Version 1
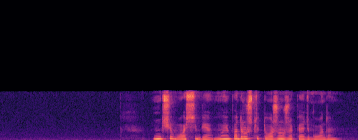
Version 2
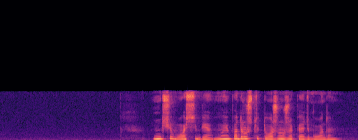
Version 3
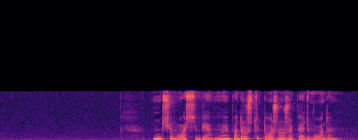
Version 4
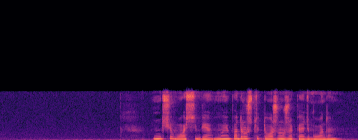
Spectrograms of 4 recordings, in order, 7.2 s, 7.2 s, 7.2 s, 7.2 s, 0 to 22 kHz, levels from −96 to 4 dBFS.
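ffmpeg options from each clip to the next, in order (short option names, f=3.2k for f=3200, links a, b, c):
-af "alimiter=limit=-15dB:level=0:latency=1:release=180,volume=2.5dB"
-af "acompressor=threshold=-31dB:ratio=1.5"
-af "asubboost=boost=8.5:cutoff=120" -ar 48000 -c:a libopus -b:a 96k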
